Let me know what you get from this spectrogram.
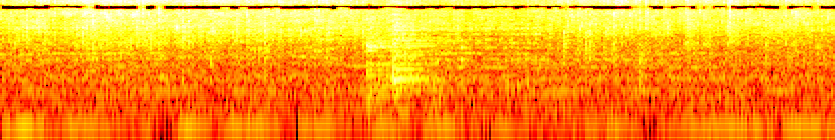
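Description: Whole green chillies and potato cubes sizzling in hot oil in a steel kadhai, a steady frying hiss as the chillies are roasted in the oil. One brief louder sound about two seconds in.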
